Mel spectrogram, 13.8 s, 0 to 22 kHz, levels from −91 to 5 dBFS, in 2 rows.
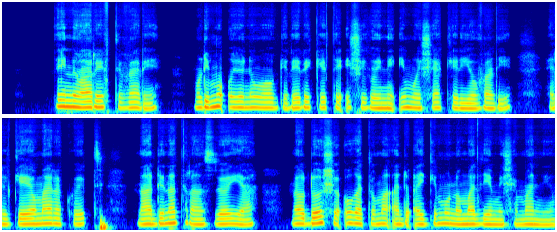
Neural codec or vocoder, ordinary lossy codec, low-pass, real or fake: codec, 44.1 kHz, 7.8 kbps, Pupu-Codec; none; none; fake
